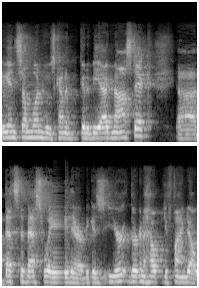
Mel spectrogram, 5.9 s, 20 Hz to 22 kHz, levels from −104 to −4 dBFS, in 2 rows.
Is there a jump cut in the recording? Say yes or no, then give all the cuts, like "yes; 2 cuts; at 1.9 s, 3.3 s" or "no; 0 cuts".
no; 0 cuts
